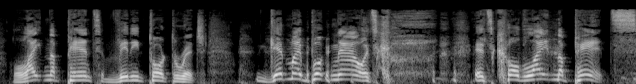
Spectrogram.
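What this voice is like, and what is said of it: Imitates another person's voice. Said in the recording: “That's me doing you”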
